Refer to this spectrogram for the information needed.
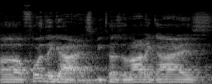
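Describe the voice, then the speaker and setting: A man with an American accent speaks at a medium pitch. Audible room echo and noticeable background noise are present. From US Midwest. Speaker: vlogger. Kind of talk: casual vlog talk to camera. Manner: animated.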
